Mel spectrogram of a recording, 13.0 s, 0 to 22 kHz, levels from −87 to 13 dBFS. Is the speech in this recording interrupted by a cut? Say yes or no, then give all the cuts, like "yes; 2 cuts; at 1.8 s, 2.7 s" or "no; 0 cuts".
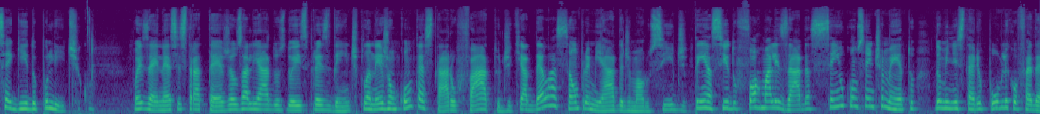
yes; 1 cut; at 8.7 s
